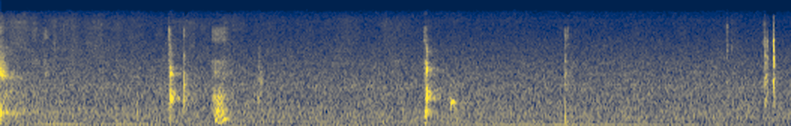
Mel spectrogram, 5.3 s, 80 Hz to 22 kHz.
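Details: Hiccups in a 5-week-3-day-old baby girl at home: soft, brief catching sounds recurring every second or two in a quiet room.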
